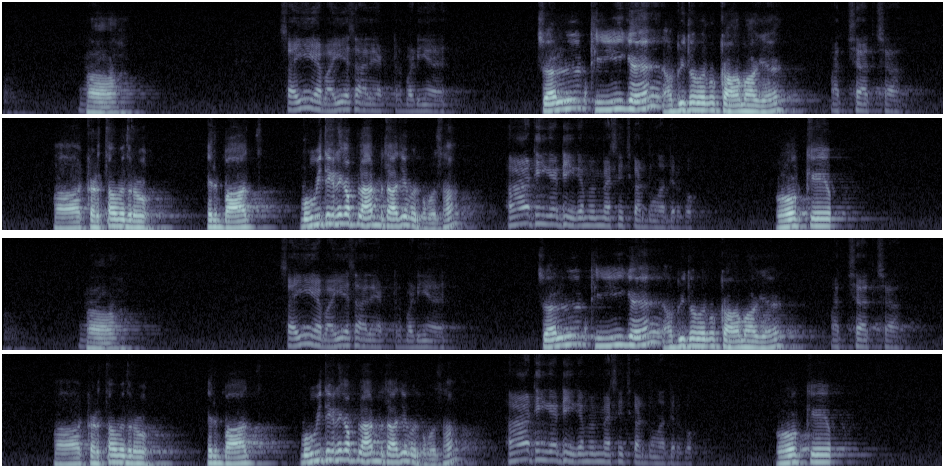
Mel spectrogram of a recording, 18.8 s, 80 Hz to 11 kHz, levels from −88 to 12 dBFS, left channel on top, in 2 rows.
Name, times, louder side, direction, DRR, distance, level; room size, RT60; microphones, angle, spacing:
voice 1, 0.8-1.2 5.4-7.8 9.9-10.9 11.5-11.9 12.4-14.0 17.1-17.7, left 3 dB, 50° left, 0.9 m, -20 dB
voice 2, 2.8-4.4 8.3-9.0 14.4-16.3, left 2 dB, 15° left, 1.5 m, -35 dB
26.0 x 24.5 x 8.7 m
head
